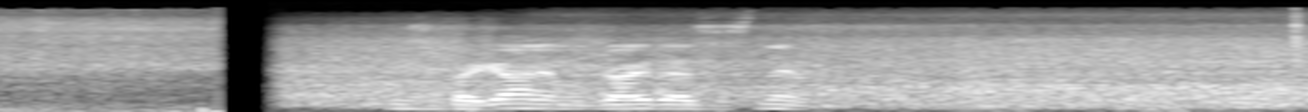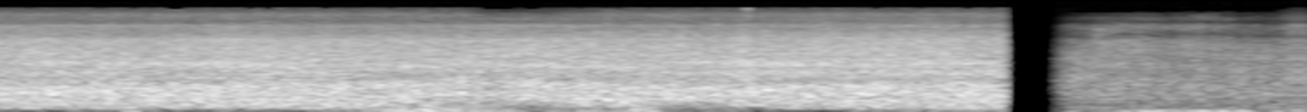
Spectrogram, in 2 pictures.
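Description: Water rushes loudly over a weir.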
